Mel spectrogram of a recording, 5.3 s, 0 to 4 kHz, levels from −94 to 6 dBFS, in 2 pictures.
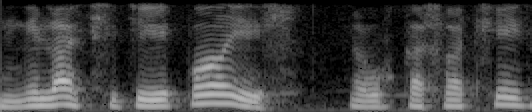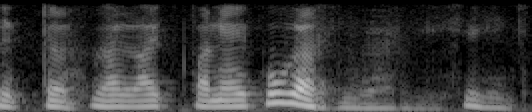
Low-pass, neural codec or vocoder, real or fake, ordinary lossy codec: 3.6 kHz; codec, 44.1 kHz, 3.4 kbps, Pupu-Codec; fake; none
